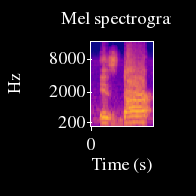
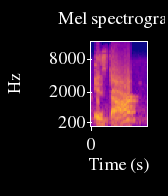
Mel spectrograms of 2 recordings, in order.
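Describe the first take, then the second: First: Said in the usual way. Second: DARK rising at the end as a question; surprised check, "dark" sliding upward; questioning echo. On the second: Real, not acted. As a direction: echo it back with a rise on "dark". Questions the comment just read out.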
